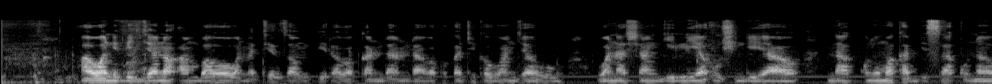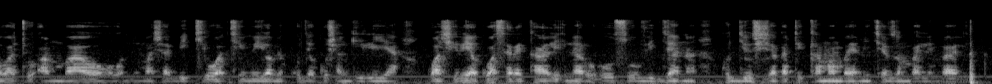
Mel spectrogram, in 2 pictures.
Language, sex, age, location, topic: Swahili, male, 18-24, Kisumu, government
